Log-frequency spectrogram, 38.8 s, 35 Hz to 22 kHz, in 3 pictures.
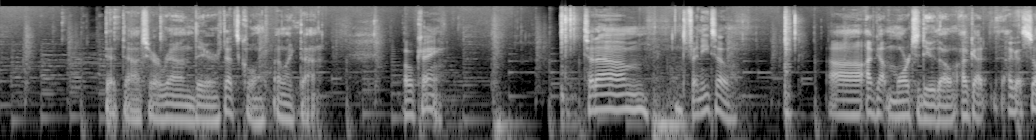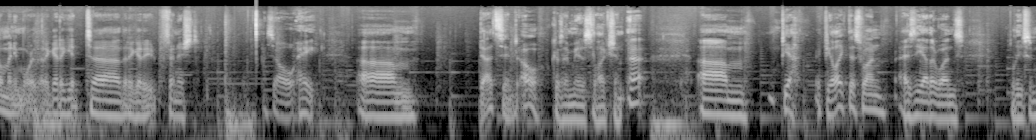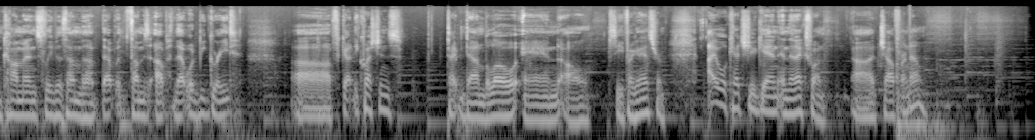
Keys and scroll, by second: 5.4 ctrl+0, 20.2 ctrl+alt+shift+d.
